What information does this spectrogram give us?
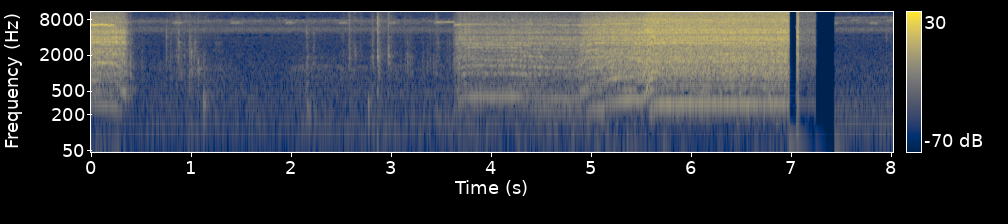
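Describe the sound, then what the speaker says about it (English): A power drill bores holes while a Larson storm door is installed, first in short starts and stops, then in a steady whining run that rises in pitch before cutting out, close and loud, with no talking. "I do want to prevent the drill from wandering."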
